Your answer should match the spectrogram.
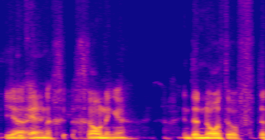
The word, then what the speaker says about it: Groningen: Groningen, in the north of the Netherlands. In where? Groningen, it's called in Groningen.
